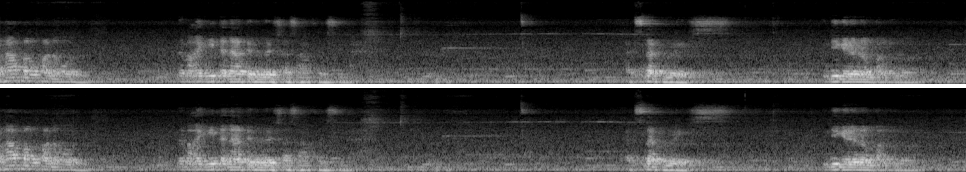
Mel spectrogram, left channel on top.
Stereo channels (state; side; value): normal; both; correlation 0.66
